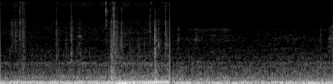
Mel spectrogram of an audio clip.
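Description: A Jaguar Series 3 V12 idles roughly with a steady, low, uneven rumble close by, with a brief louder thump midway, then continues on its own.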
